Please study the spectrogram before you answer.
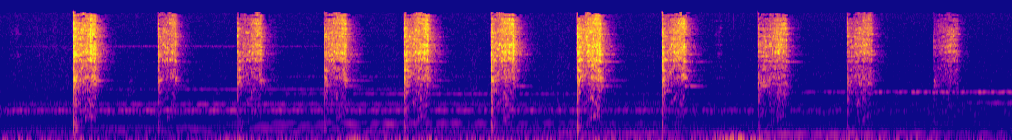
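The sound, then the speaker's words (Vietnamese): Cold metallic rasping of a knife being sharpened, heard from outside a well: a steady, evenly spaced series of bright scraping strokes, roughly a dozen, each a short loud burst over a faint low hum. “Rồi tiếp theo, âm thanh mài dao lạnh lẽo từ ngoài giếng truyền vào.”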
